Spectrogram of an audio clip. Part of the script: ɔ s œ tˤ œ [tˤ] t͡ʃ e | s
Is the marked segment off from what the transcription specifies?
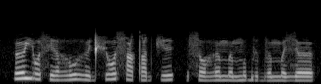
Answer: yes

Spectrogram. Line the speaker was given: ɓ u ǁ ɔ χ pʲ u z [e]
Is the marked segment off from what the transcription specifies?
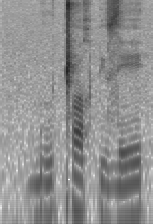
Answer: no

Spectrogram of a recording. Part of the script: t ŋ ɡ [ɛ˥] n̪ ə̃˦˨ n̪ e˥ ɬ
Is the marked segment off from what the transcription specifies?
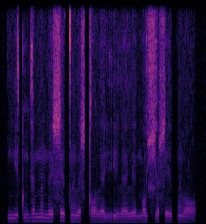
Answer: no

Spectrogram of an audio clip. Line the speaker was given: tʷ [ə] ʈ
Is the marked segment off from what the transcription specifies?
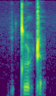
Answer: no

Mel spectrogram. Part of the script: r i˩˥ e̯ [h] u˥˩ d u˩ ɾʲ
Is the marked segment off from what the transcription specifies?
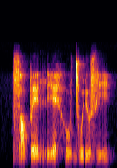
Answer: no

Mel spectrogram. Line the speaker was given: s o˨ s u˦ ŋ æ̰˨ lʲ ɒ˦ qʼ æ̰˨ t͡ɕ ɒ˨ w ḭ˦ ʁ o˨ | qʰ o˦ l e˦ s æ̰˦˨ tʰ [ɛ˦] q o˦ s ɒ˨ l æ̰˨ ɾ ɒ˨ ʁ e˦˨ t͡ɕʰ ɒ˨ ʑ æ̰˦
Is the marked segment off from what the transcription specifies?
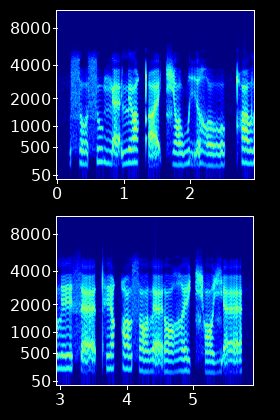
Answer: yes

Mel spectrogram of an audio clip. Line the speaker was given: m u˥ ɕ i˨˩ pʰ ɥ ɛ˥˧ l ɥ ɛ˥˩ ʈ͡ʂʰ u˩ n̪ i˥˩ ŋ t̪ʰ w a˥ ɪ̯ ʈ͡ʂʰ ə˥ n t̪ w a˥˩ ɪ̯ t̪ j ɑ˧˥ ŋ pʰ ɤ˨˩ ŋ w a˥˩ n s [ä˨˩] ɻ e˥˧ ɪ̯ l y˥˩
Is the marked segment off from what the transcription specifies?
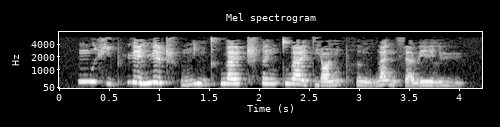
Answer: no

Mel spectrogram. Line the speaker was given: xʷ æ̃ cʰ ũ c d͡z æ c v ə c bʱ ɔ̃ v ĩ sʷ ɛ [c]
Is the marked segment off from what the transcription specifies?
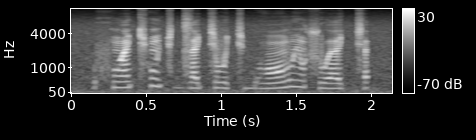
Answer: no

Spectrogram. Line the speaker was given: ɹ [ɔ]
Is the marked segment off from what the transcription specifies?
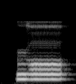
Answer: no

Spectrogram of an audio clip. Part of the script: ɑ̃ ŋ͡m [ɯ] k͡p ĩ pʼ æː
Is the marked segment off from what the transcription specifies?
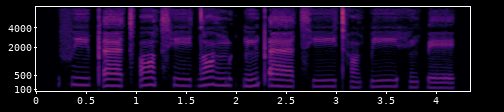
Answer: no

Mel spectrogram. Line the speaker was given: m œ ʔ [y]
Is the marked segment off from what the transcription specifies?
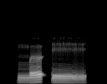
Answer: yes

